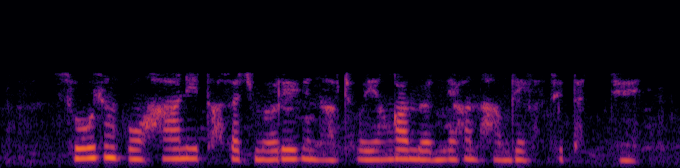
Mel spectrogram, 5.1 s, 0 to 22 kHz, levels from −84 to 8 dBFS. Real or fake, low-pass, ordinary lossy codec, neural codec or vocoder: real; 3.6 kHz; Opus, 24 kbps; none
